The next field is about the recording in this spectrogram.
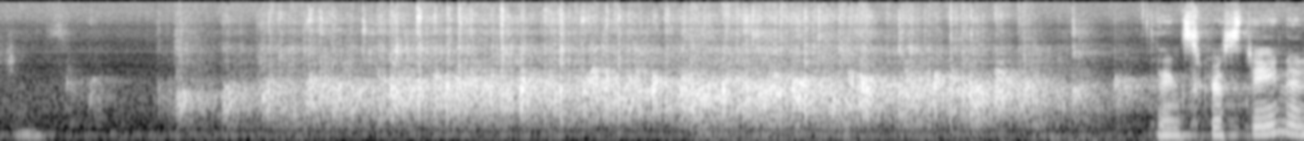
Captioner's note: applause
